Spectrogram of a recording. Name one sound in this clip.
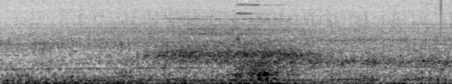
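Bubbles burble and gurgle underwater.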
